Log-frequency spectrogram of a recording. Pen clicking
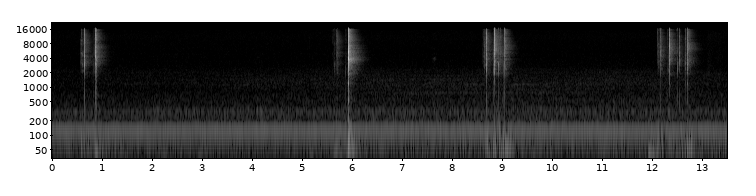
0.6s 1.0s, 5.6s 6.2s, 8.6s 9.2s, 12.1s 12.9s

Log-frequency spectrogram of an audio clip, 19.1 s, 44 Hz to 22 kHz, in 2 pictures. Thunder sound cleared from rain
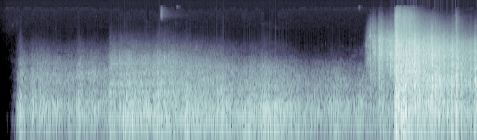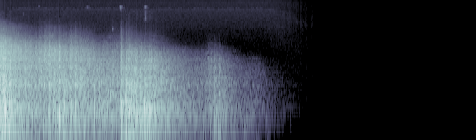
0.3s 14.2s

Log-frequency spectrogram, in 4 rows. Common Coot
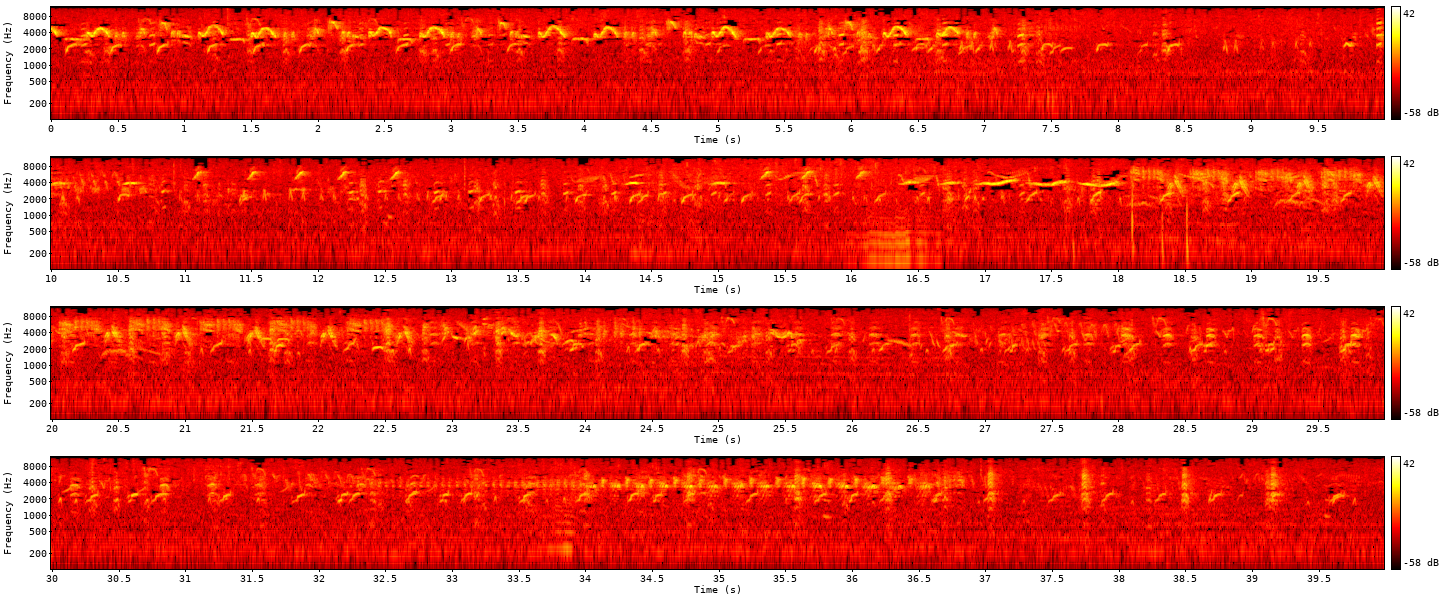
22.5s 39.9s

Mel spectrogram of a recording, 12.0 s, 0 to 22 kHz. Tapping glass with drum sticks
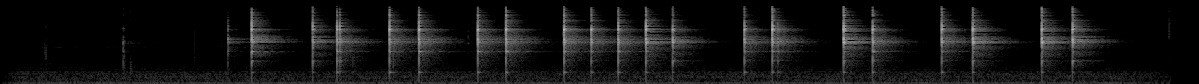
2.3s 11.2s

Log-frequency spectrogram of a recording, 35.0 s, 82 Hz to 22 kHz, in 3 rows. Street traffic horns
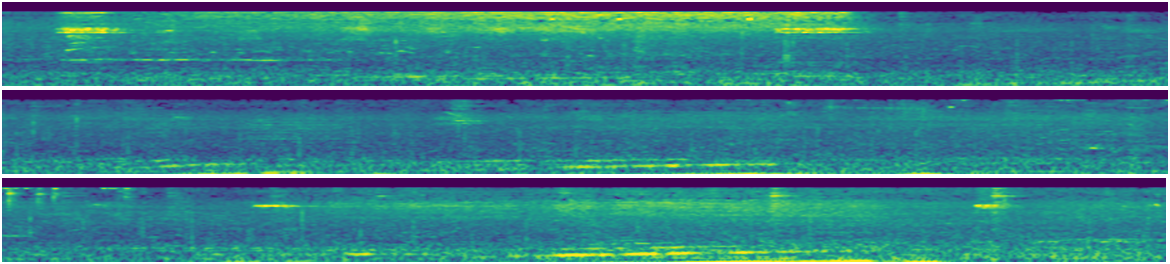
0.2s 9.0s, 23.0s 29.4s, 31.9s 34.9s

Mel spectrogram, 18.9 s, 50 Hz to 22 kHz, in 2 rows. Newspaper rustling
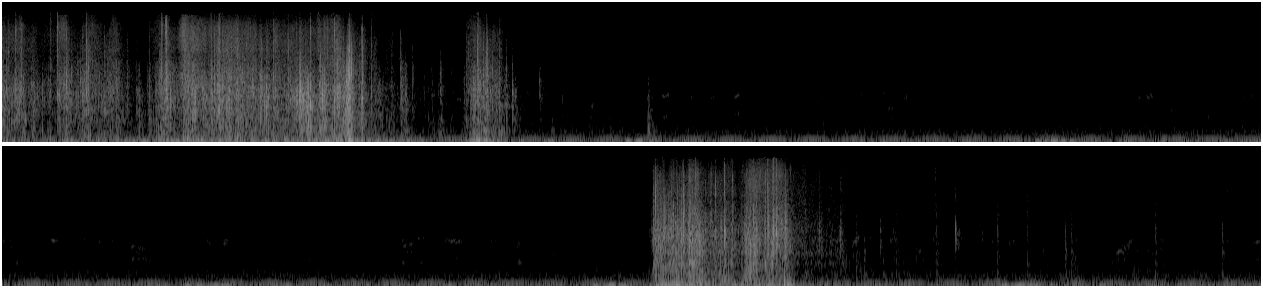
0.0s 4.1s, 14.3s 18.2s

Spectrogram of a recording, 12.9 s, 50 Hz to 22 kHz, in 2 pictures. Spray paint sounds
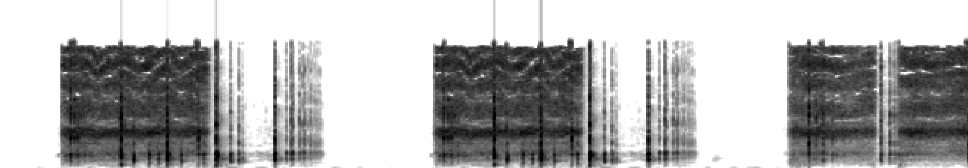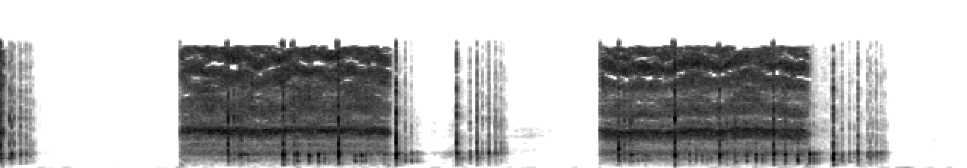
0.4s 2.2s, 2.9s 4.6s, 5.3s 6.7s, 7.6s 9.8s, 10.4s 12.4s

